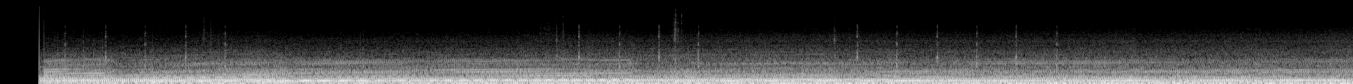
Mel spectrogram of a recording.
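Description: Turbocharged four-cylinder car engine under full-throttle acceleration at high speed, heard from inside the cabin. It starts suddenly about half a second in and its pitch climbs slowly, dropping sharply at two upshifts, about two and a half seconds in and again about nine seconds in.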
